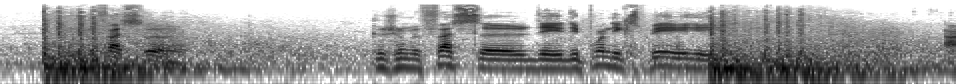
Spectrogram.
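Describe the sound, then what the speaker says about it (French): Heavy cannon booms from the warship Jervis in World of Warships roll out at the start and again near the end, with someone talking in between. "j'adore le bruit des canons du Jervis"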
